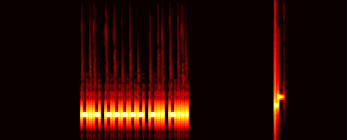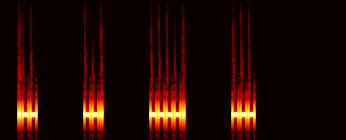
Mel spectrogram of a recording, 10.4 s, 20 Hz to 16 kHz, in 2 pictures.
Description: Morse code, heard as a keyed tone, about 38 wpm, spaced as for 17 wpm, 700 Hz. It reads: K0DB WG9O
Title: USA Call Signs - 4 Characters - 8x Character Spacing - 40wpm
